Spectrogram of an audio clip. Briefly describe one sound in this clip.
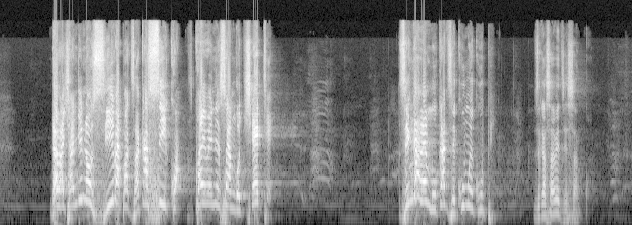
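A man preaches forcefully into a microphone, in bursts with pauses.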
